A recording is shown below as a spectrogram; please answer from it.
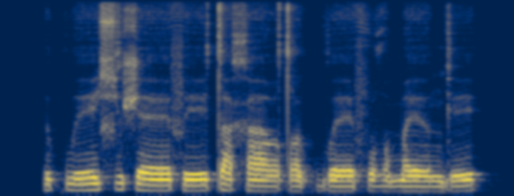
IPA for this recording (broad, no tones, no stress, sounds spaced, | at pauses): e kʷ eː ɕ ɯ ʃ ɛː f eː t a x aː ə̯ tˤ ɤː kʷ ɡʷ ɛː f u ðˤ ɯ m ɛː ə̯ ŋ ɡ eː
